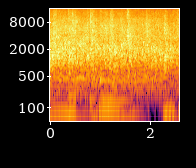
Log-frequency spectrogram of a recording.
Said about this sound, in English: Come on, let's give those people a massive round of applause. So good.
